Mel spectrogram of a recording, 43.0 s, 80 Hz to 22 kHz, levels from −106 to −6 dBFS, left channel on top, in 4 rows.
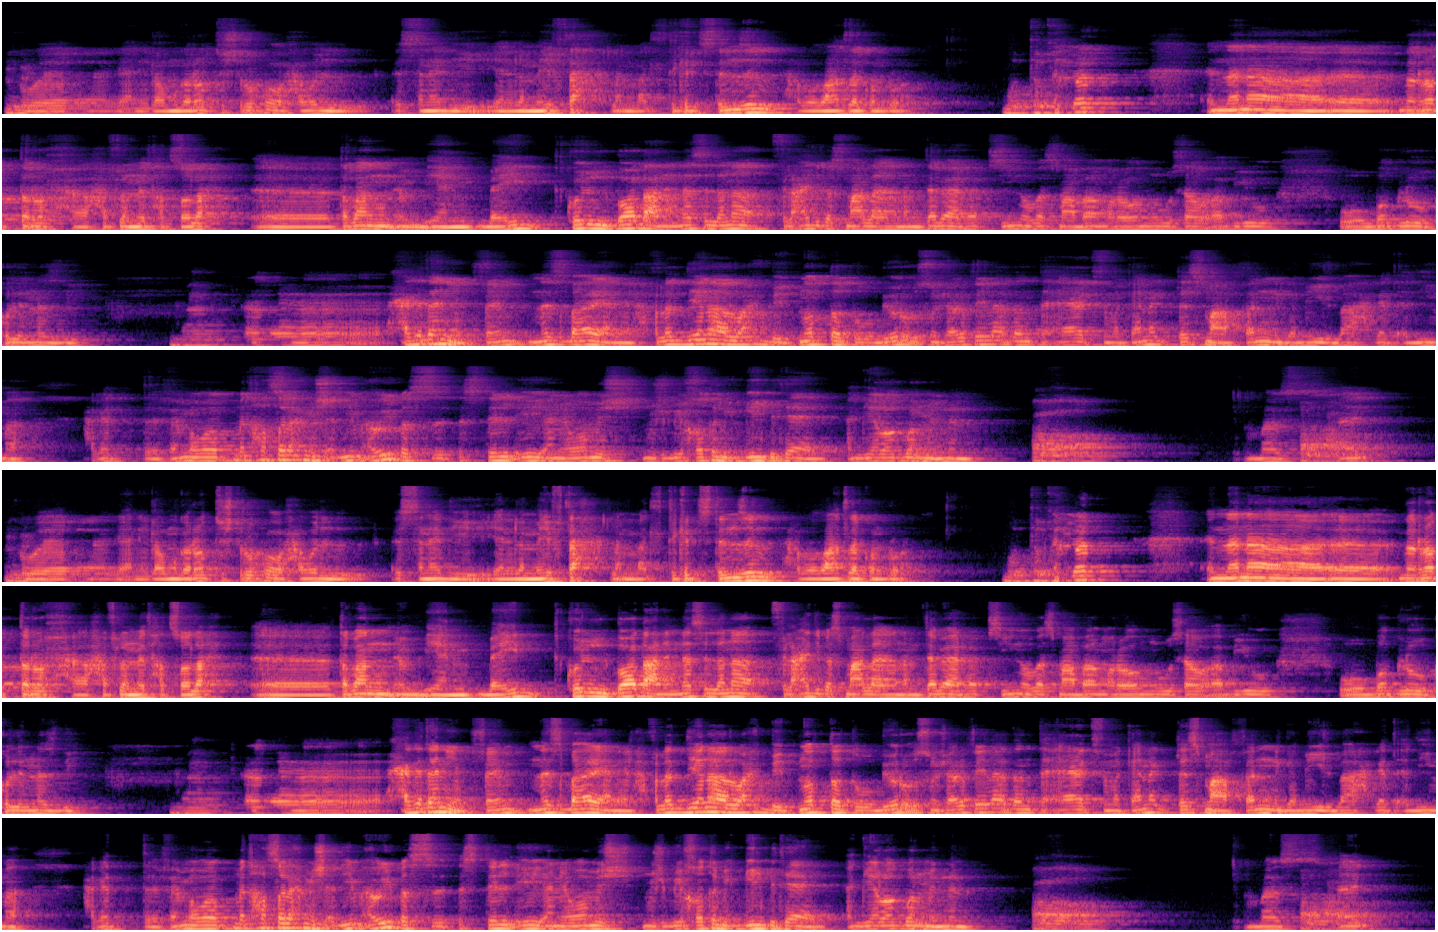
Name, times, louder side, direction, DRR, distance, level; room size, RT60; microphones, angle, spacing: voice 1, 0.1-6.8 8.0-8.2 8.6-22.1 23.3-32.4 32.9-39.5 41.6-42.0 42.3-42.5, right 2 dB, 85° right, 2 dB, 1.2 m, -30 dB
voice 2, 7.5-8.0 22.8-23.2 39.1-39.3 40.0-40.5 42.0-42.5, equal, 10° left, -2 dB, 5.5 m, -38 dB
18.0 x 8.3 x 8.1 m, 0.92 s
head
